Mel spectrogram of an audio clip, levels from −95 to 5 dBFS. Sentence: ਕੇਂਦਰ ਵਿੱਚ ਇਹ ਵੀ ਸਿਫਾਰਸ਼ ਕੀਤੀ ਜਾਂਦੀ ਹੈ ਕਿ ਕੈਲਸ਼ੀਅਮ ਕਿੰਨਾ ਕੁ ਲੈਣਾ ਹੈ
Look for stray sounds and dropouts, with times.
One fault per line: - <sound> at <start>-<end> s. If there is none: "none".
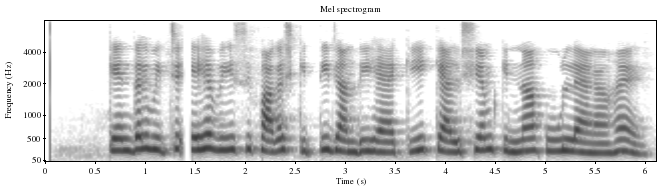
- dropout at 1.4-1.5 s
